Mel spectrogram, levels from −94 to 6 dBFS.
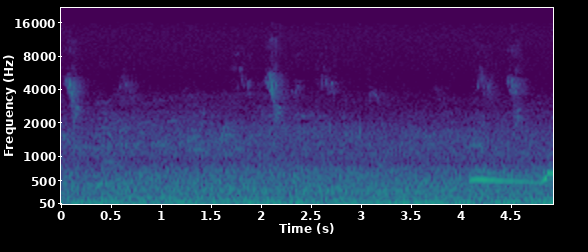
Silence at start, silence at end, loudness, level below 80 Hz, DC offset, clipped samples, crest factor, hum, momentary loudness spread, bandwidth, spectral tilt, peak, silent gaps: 0 s; 0 s; -47 LUFS; -50 dBFS; under 0.1%; under 0.1%; 14 dB; none; 7 LU; 16.5 kHz; -7 dB/octave; -30 dBFS; none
